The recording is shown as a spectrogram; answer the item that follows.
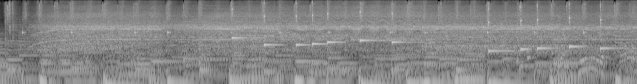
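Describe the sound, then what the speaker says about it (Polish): A hair dryer blows steadily and loudly while drying a dog, its airflow roar constant over a low rumbling background for the whole stretch, with no voices. "Bajka uwielbia suszarkę."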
